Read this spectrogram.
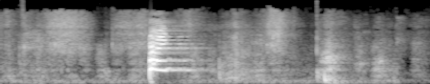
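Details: A trained Siberian husky doing tricks, taught with positive reinforcement, lets out one sharp, strongly harmonic yelp-like vocal, followed by softer, mumbled, talk-like vocal sounds and brief quiet gaps.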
